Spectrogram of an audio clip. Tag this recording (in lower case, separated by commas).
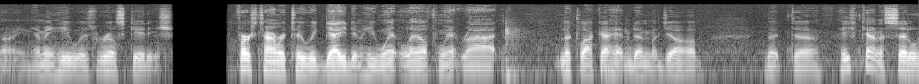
speech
